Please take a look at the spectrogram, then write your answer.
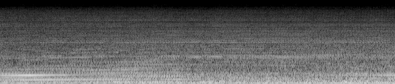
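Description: A BMW E9 coupe fitted with the S38 engine from an E34 M5 pulls hard on the Autobahn, its loud, steady engine drone holding close and continuous with a rising whine and no talk.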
